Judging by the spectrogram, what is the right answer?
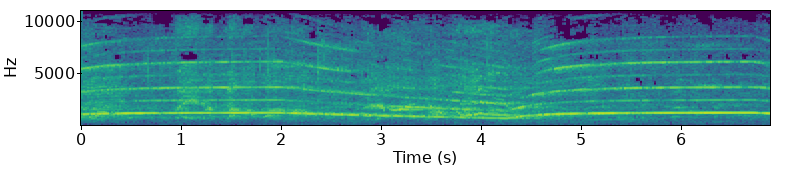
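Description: Siren wailing: the pitch holds high for about two seconds, slides slowly down, then sweeps quickly back up about four seconds in and holds high again.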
